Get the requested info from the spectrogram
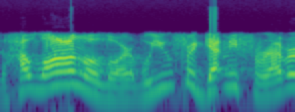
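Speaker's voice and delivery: loud, high, furious outcry; angry. Shown as a demonstration. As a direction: demand an answer from God in anger. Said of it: "He's angry".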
